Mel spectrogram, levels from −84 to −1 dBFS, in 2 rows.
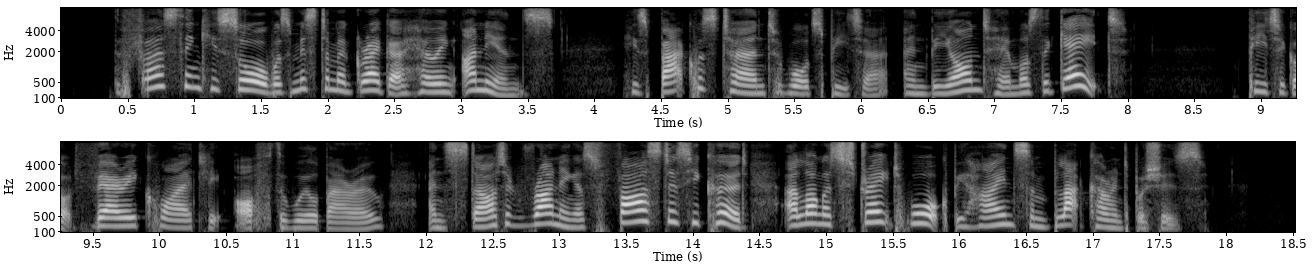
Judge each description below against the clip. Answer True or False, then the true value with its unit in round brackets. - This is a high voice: True (230 Hz)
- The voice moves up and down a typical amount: False (6.2 semitones)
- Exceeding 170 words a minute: False (155 wpm)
